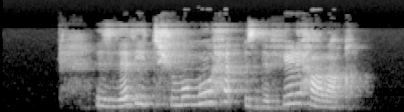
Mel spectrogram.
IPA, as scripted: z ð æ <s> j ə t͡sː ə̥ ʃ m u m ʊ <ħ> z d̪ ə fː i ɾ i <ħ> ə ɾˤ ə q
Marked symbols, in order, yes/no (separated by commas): no, yes, yes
